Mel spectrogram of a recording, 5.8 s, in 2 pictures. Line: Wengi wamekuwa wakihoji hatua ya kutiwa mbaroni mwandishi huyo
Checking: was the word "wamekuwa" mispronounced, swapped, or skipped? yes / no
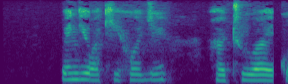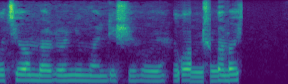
yes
